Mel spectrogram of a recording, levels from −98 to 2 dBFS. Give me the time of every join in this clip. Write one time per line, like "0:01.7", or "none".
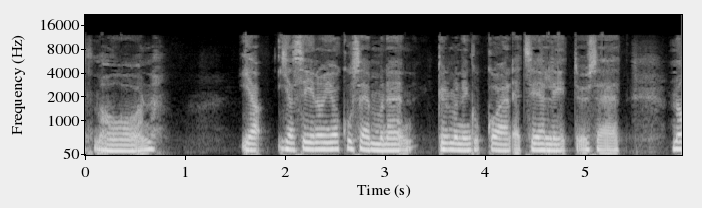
0:01.8
0:04.2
